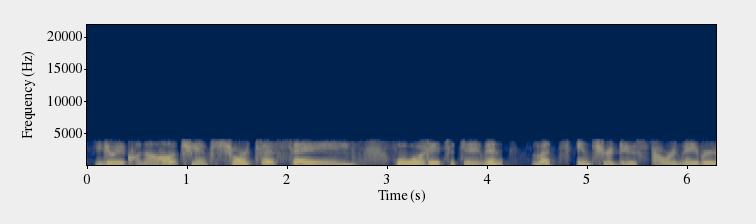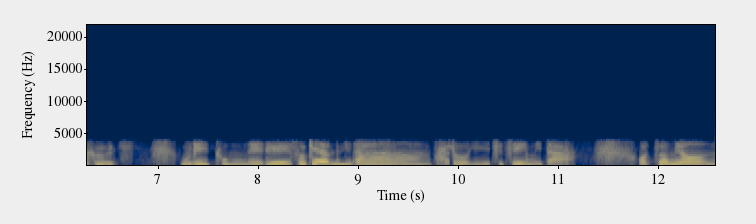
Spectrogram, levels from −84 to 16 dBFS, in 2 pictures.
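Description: From start to finish the speech runs through an LPC-10 vocoder, heavily damaged, with the buzzy, mechanical quality of a coder working at roughly 2.4 kbit/s. Each frame is rebuilt from a short filter excited by either a pulse train or noise, so the sound turns robotic, with stray buzz or hiss where the voicing choice slips. A spectrogram shows nothing above 3.8 kHz, evenly spaced pulse harmonics in voiced stretches, and filter-shaped noise elsewhere.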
